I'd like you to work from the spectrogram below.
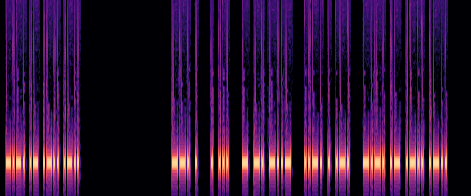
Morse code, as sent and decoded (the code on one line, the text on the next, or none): -.-. .- .-.. .-.. / --. / . ... / - -. -..- / ..-. .-. / -.-. .- .-.. .-..
CALL GE ES TNX FER CALL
